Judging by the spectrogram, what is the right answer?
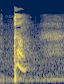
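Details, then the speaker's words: Cough from a person who says they are sick, speaking in a garage. "I'm sick, by the way. You can hear me cough."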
